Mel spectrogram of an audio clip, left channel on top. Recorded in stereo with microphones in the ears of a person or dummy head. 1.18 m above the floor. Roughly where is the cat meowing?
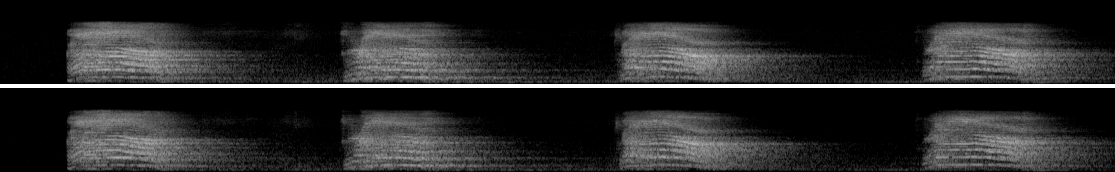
Centre.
